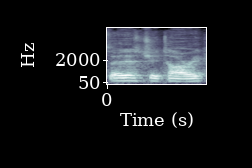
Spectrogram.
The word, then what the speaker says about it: Chitauri: I probably mispronounced it. No, that is Chitauri.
